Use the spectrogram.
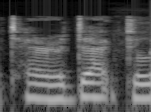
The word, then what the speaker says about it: pterodactyl: That is because a pterodactyl is P is silent.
